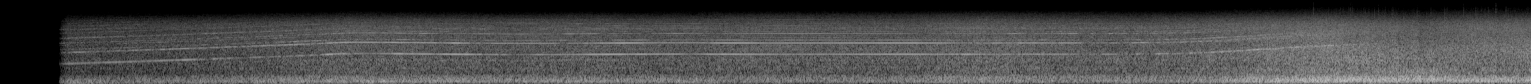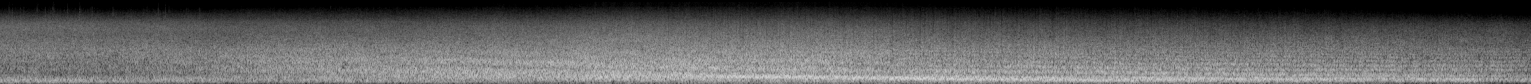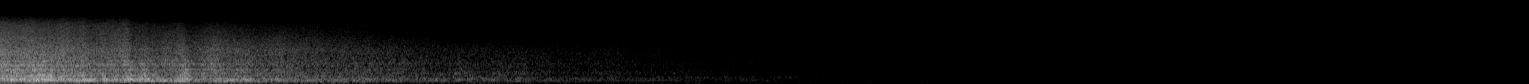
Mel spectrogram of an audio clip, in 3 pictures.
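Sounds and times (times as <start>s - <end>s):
loud jet roar: 0.6s - 35.8s
jet engine whine: 0.6s - 37.0s.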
